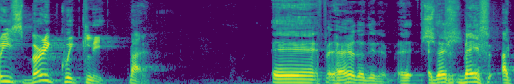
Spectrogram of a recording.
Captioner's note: speaking spanish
